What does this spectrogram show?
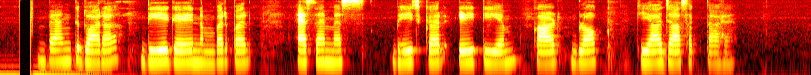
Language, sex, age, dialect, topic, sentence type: Hindi, female, 56-60, Marwari Dhudhari, banking, statement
